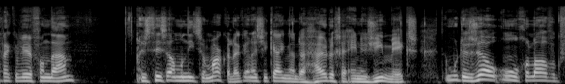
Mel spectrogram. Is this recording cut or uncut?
uncut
